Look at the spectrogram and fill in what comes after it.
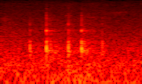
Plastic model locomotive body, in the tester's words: i'm just tapping on the plastic you can hear how old that is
